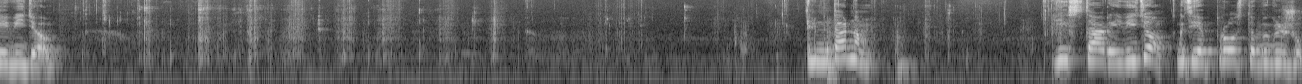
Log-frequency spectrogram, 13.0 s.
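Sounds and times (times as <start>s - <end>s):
potato chip crunching: 0.7s - 6.6s.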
